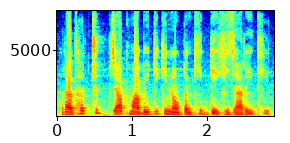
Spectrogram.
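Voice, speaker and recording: A woman narrating a dramatic family story in an expressive storytelling manner. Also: fairly low pitch, normal speed, creaky, breathy edge, muffled recording.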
